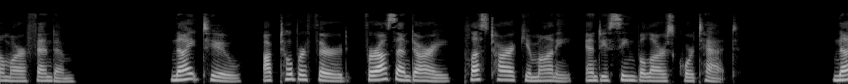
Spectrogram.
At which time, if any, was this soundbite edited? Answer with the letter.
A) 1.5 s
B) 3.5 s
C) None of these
B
